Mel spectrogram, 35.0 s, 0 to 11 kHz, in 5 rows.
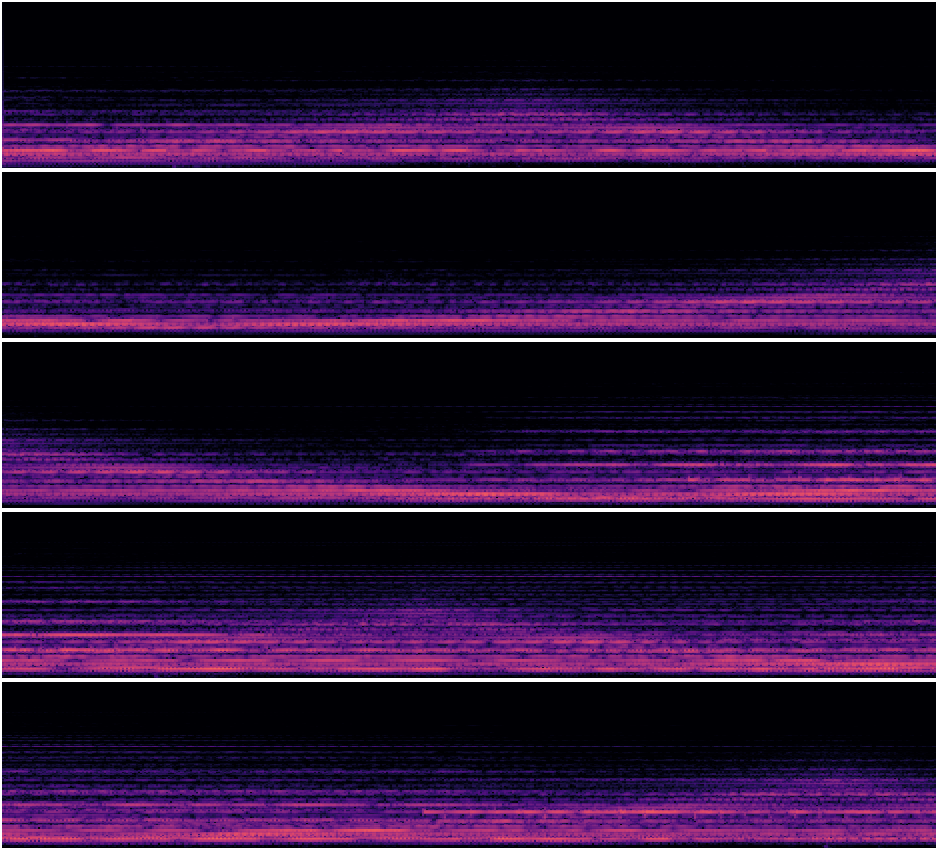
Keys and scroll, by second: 6.0 ctrl+c, 17.7 n, 18.4 n, 21.5 m, 25.5 n, 26.6 n, 31.8 a.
